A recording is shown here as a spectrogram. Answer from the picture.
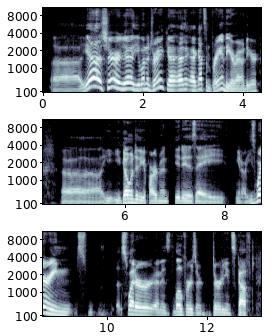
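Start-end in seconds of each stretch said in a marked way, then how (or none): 0.8-4.4 put-on tipsy, slightly drunk-sounding voice, pitched way up. Voicing a character greeting the agent at his door: acting a little drunk. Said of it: "he does seem a little drunk".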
